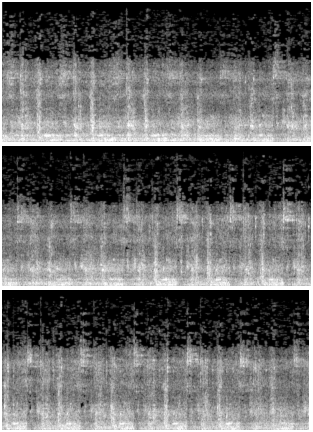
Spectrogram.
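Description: Automatic paper cup forming machine running: a steady, rapid clatter of mechanical clicks over an even hum.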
